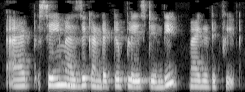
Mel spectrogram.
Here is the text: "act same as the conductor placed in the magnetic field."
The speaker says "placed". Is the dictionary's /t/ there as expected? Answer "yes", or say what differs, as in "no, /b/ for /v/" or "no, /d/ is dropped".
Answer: yes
